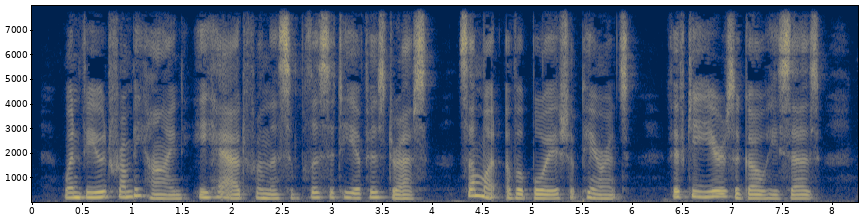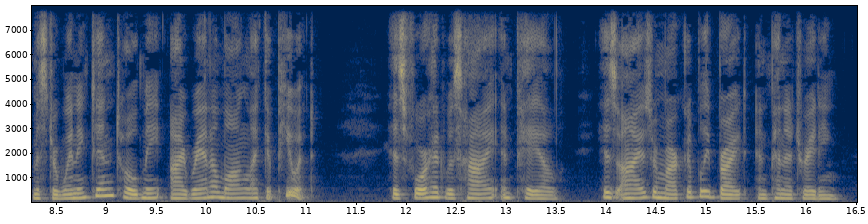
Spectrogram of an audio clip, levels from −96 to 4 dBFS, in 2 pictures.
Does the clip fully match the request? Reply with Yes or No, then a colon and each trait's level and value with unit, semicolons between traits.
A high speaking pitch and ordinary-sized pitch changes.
No: medium, 175 Hz; average, 3.9 semitones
